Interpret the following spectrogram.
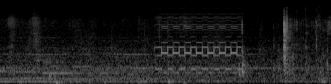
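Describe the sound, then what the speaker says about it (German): Telephone ringing in an office, a clear electronic trill repeating in short bursts over quiet room tone. "Ach, Telefon einen Moment."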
